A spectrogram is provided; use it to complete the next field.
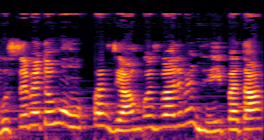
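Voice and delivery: ordinary talk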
